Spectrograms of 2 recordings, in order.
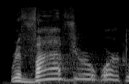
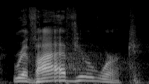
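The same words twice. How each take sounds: First: High, slow cry of revive; impassioned cry. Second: Said in the usual way. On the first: Acted. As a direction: lift revive up high and stretch it out. Preacher repeats prayer emphatically.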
